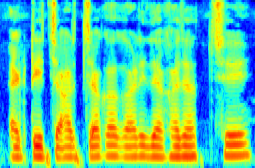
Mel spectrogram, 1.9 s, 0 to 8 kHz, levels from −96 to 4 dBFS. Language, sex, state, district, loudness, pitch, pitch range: Bengali, male, West Bengal, Cooch Behar, -16 LUFS, 140 Hz, 135-145 Hz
